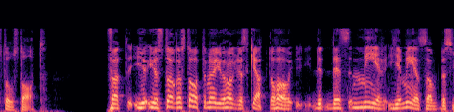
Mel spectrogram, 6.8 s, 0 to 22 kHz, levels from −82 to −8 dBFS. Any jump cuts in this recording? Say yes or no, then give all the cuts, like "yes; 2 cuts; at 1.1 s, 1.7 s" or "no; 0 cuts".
no; 0 cuts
